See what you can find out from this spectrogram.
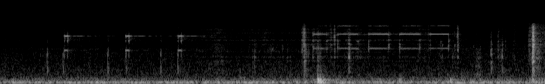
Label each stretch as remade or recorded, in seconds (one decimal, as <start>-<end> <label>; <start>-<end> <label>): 0.0-2.0 recorded; 2.0-4.3 remade; 4.3-5.5 recorded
